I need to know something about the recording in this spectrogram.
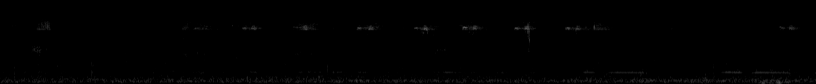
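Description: Near silence, with a small bird's faint high chirps repeating about twice a second from about two seconds in.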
